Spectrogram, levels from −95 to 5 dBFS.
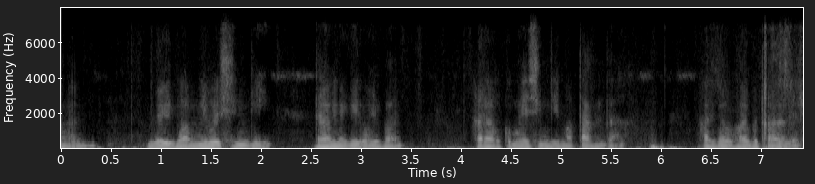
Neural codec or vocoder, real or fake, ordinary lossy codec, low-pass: codec, 16 kHz, 1 kbps, FreqCodec, smaller model; fake; Opus, 16 kbps; 7.2 kHz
